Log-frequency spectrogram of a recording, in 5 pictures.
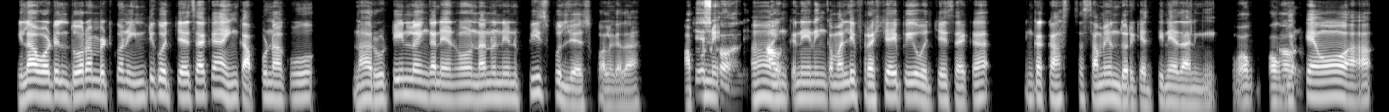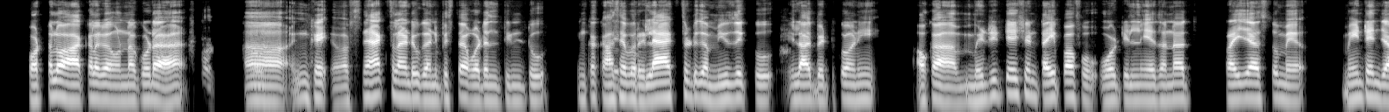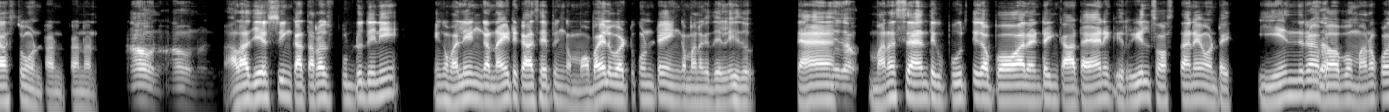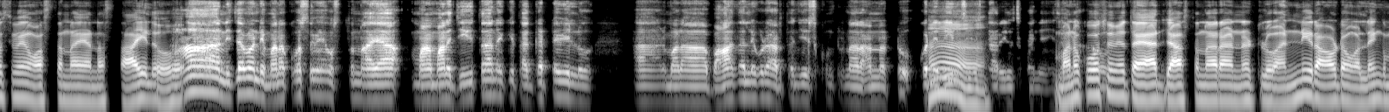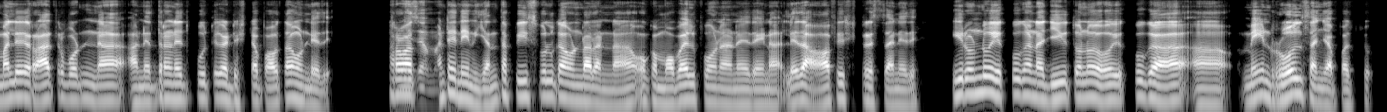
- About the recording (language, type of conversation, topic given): Telugu, podcast, రోజువారీ రొటీన్ మన మానసిక శాంతిపై ఎలా ప్రభావం చూపుతుంది?
- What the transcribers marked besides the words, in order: in English: "పీస్ఫుల్"; in English: "ఫ్రెష్"; unintelligible speech; "ఇంక" said as "ఇంకై"; in English: "స్నాక్స్"; in English: "రిలాక్స్డ్‌గా"; other background noise; in English: "మెడిటేషన్ టైప్ ఆఫ్"; in English: "ట్రై"; in English: "మెయింటైన్"; in English: "ఫుడ్"; in English: "నైట్"; in English: "మొబైల్"; in English: "రీల్స్"; in English: "రీల్స్ ఇన్‌స్టా రీల్స్"; in English: "డిస్టబ్"; in English: "పీస్ఫుల్‌గా"; in English: "మొబైల్"; in English: "ఆఫీస్ స్ట్రెస్"; in English: "మెయిన్ రోల్స్"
